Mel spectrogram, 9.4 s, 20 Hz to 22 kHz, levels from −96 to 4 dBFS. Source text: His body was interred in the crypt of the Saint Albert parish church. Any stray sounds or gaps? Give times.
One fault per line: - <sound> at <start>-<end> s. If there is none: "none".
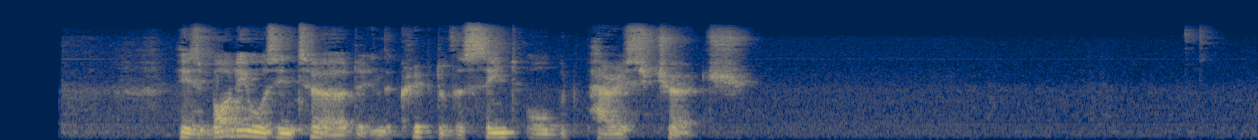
none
